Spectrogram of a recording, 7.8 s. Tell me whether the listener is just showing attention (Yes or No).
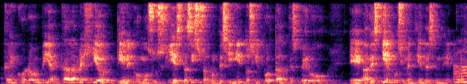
No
